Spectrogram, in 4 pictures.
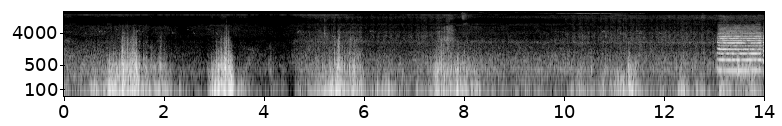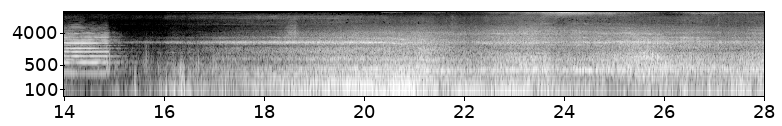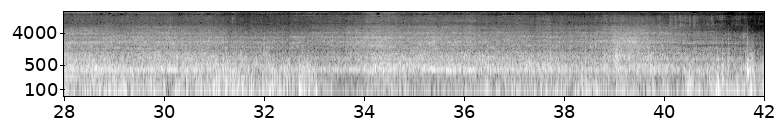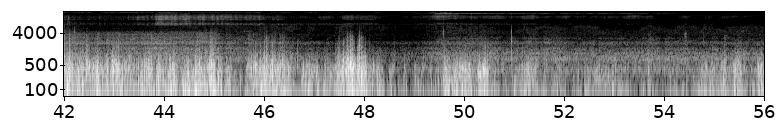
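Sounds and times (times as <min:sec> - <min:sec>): train wheel and rail noise: 0:00.0 - 0:56.0
two-tone train horn: 0:13.0 - 0:16.4, 0:17.5 - 0:22.2
clickety-clack over rail joints: 0:20.8 - 0:48.0.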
